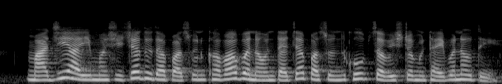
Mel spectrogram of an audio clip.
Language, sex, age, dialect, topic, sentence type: Marathi, female, 31-35, Northern Konkan, agriculture, statement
